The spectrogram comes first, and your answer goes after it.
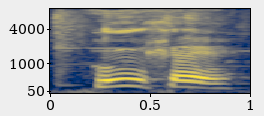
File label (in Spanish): "tres", Ixcateco; Números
